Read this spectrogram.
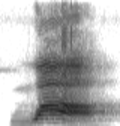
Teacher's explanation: वा सॉरी, कंठ और तालु से नहीं, दंत और ओष्ठ से होता है, ये दंतोष्ठ व्यंजन होता है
